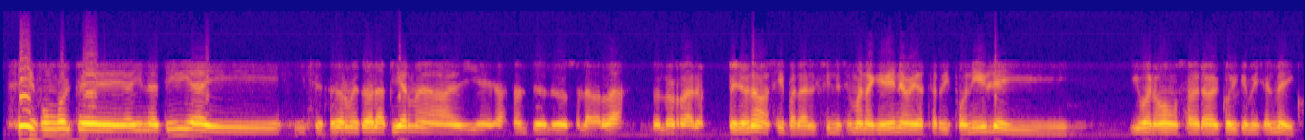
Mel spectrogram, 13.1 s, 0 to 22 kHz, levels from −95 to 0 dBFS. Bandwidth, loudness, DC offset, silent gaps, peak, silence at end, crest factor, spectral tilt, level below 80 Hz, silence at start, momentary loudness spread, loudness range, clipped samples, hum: 5 kHz; -15 LUFS; under 0.1%; none; -2 dBFS; 0.1 s; 12 dB; -5.5 dB/octave; -64 dBFS; 0.1 s; 14 LU; 5 LU; under 0.1%; none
